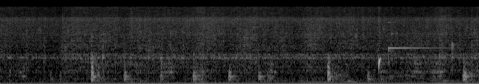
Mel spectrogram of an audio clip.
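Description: Ginger sautéing in a wok: a steady sizzle, with a spatula scraping and tapping against the pan in irregular strokes as it is stirred.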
